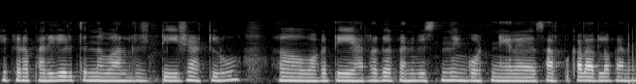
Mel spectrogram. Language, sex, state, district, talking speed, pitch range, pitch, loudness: Telugu, female, Andhra Pradesh, Manyam, 150 wpm, 170-185 Hz, 175 Hz, -16 LUFS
